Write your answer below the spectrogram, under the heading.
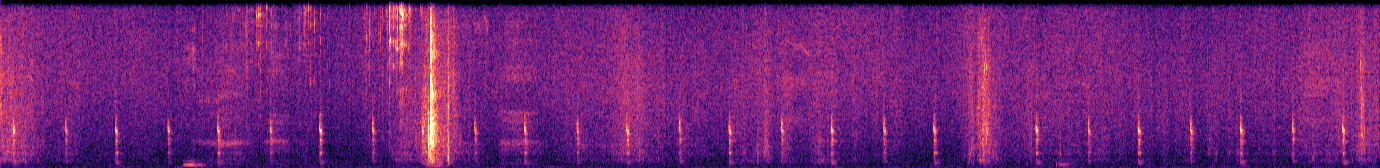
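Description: Clock ticking steadily in a quiet room, about two ticks a second, with a brief louder noise about four seconds in.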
